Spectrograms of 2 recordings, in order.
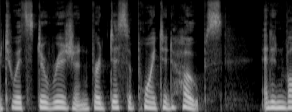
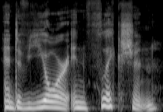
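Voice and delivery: raised, forceful accusation; energetic cry; 3 semitones higher, 6 dB louder than usual. A narrator's reading. Elizabeth hurling blame at Darcy, forceful cry. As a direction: throw the charge at him. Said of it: "cried Elizabeth with energy".

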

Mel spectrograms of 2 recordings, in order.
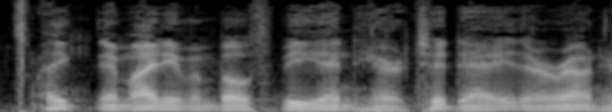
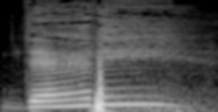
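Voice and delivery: higher, sweet coaxing "Daddy?"; wheedling daughter; 10 semitones higher, 4 dB louder than usual. Retold or imitated. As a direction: coax like a child after a treat. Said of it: "And they'll go".

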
